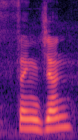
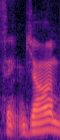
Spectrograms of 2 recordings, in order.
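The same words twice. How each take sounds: First: It is pronounced the way the surname is. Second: It is pronounced the way the parish is. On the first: The speaker calls it right. "it is supposed to be pronounced as Saint John" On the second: The speaker calls it wrong. "We might be referred to as Saint John"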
